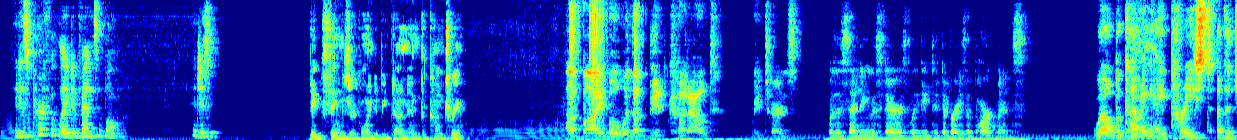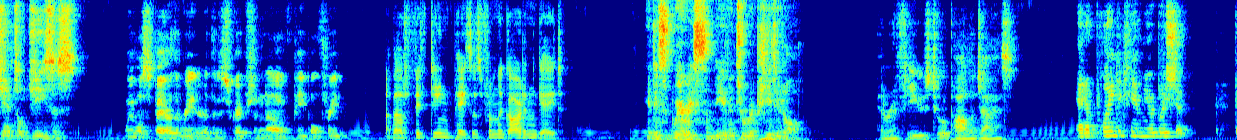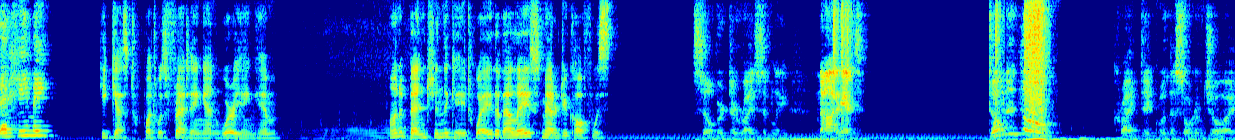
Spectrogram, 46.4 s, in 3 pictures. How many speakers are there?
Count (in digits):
10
